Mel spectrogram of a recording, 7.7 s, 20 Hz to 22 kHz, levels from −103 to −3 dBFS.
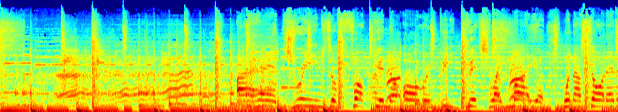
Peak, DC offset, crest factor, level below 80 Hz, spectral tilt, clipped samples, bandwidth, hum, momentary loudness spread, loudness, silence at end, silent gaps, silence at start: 0 dBFS; under 0.1%; 12 dB; -16 dBFS; -5.5 dB/octave; under 0.1%; 15 kHz; none; 4 LU; -14 LUFS; 0 s; none; 0 s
